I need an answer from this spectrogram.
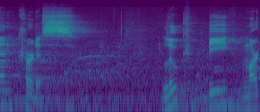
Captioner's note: applause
